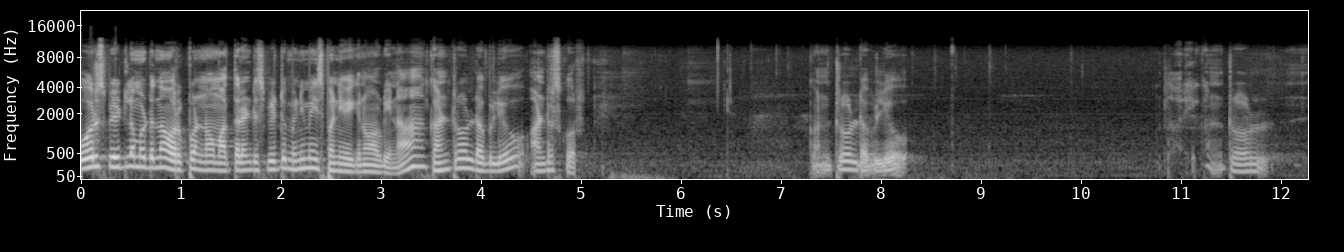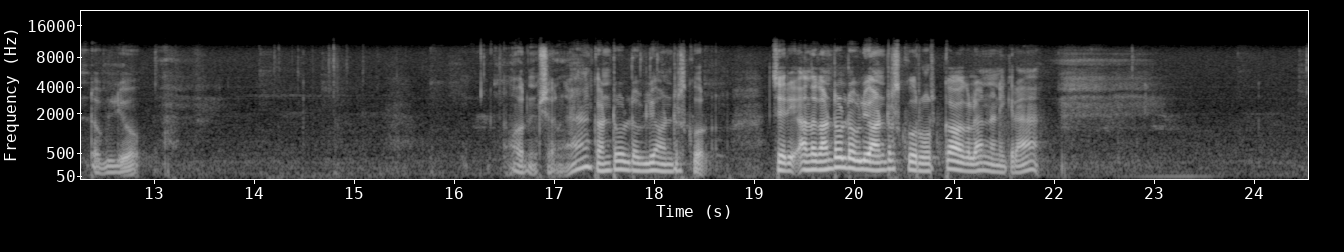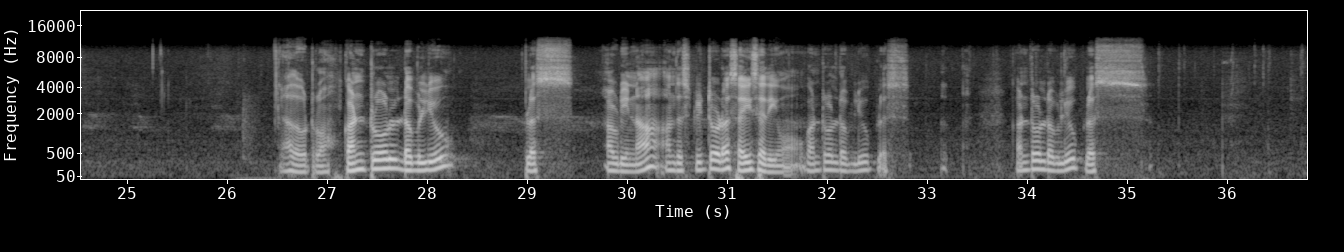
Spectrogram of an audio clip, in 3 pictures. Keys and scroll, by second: 3.9 ctrl+w, 4.7 shift+-, 9.2 ctrl+-, 12.4 ctrl+w, 13.1 ctrl+=, 14.5 ctrl+w, 28.1 ctrl+w, 29.0 =, 31.8 ctrl+w, 32.2 =, 33.8 ctrl+w, 36.2 ctrl+w.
